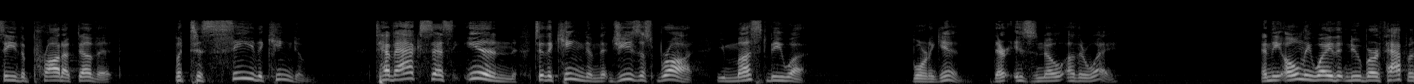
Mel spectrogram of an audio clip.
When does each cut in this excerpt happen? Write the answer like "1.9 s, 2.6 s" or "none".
none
